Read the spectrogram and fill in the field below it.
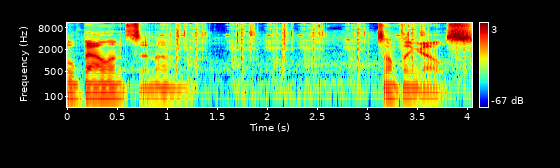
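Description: A combination lock dial clicks as it turns.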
